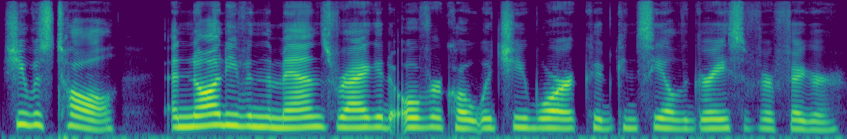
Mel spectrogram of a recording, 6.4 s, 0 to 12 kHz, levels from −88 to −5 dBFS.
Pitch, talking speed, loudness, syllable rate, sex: 195 Hz, 190 wpm, -20 LUFS, 4.8 syllables/s, female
